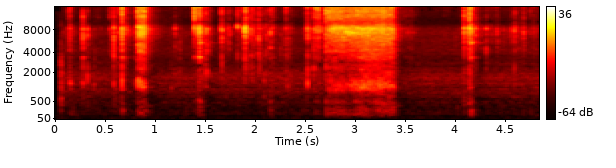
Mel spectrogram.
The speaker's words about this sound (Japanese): これテープカッターの音ですね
